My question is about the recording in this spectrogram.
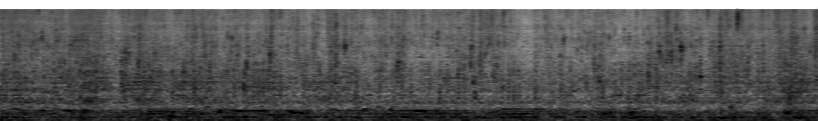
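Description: Salon backwash shower spray running water steadily over hair and into the sink, a faint even hiss.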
